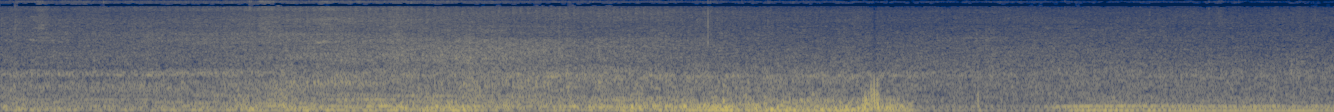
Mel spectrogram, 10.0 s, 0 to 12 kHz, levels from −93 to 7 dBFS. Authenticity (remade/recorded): recorded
